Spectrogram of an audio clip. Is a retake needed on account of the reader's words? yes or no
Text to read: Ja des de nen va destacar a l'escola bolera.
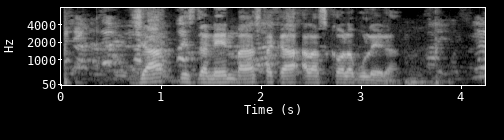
no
